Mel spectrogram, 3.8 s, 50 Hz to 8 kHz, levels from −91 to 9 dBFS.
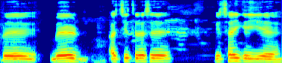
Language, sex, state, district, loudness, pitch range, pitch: Rajasthani, male, Rajasthan, Churu, -15 LUFS, 130-145 Hz, 140 Hz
